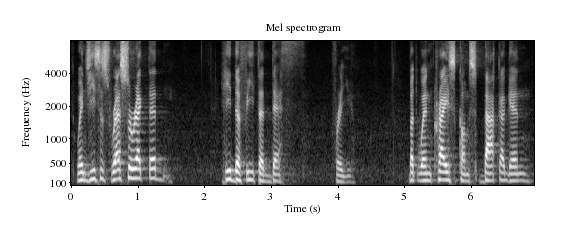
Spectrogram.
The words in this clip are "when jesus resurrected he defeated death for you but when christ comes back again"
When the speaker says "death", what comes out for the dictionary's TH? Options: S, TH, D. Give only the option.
TH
